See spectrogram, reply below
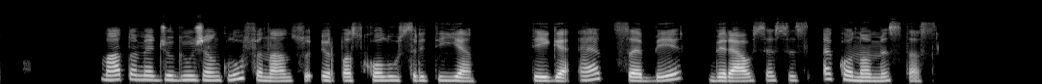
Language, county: Lithuanian, Šiauliai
